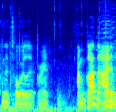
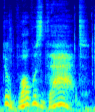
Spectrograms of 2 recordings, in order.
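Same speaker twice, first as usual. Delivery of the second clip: stunned; much slower than usual. Real, not acted. Shaken after jump scare.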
